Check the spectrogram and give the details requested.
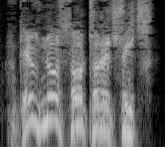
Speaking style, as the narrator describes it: the old wolf snarled

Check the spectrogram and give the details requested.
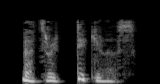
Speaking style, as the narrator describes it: she snapped

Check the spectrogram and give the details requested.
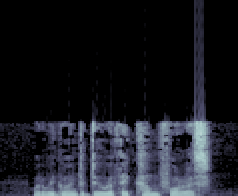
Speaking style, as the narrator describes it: Kalin asked in a tense voice

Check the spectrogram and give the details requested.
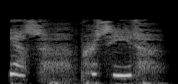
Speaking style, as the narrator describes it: she whispers

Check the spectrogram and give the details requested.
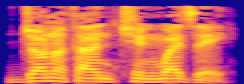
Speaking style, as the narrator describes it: bellowed

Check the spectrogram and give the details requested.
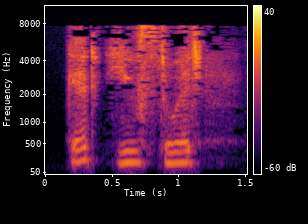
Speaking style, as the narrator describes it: he muttered to himself, disgusted with his own weakness

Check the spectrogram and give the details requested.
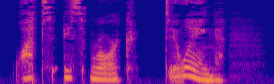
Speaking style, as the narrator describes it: whispers

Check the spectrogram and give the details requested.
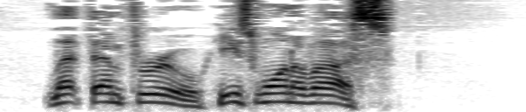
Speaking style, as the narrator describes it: the voice called out

